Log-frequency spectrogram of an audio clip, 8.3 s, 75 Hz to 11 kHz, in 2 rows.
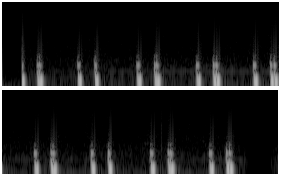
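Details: Normal heart sounds heard with the stethoscope diaphragm at the pulmonic area during an examination demonstration: regular paired sounds at about 70 beats a minute, S2 louder than S1.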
